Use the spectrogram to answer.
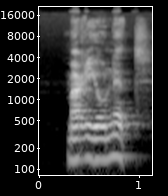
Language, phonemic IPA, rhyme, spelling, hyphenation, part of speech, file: Dutch, /ˌmaː.ri.oːˈnɛt/, -ɛt, marionet, ma‧ri‧o‧net, noun, Nl-marionet.ogg
- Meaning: puppet (doll with movable parts operated with strings or rods)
